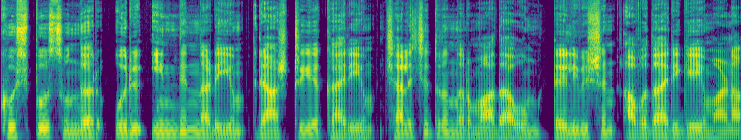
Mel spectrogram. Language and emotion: Malayalam, neutral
